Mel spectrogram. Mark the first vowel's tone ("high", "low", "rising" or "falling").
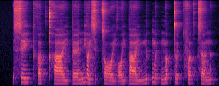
high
